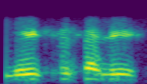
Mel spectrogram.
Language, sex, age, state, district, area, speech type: Odia, male, 45-60, Odisha, Nuapada, urban, conversation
